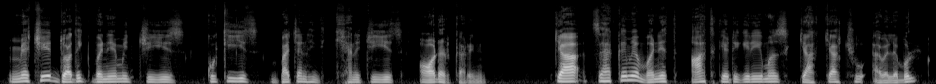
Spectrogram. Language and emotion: Kashmiri, neutral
